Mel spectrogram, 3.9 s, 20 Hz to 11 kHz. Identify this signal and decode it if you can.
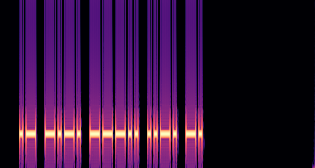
Morse code, heard as a keyed tone, about 37 wpm, 700 Hz. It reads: AC8FN
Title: Speed Racing - USA 2x2 Call Signs 30wpm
